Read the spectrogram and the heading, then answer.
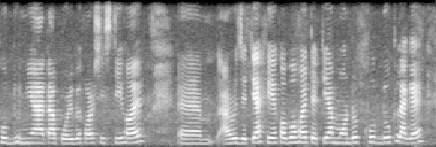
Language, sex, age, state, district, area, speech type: Assamese, female, 30-45, Assam, Lakhimpur, rural, spontaneous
